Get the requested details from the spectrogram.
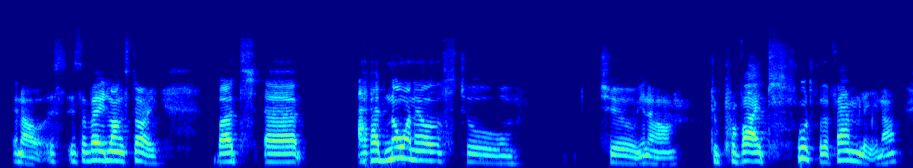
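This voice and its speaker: In an Afghan accent, a man speaks with a high pitch at a moderate pace. The background is quiet. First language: Pashto. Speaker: bodybuilder. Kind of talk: interview. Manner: halting.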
